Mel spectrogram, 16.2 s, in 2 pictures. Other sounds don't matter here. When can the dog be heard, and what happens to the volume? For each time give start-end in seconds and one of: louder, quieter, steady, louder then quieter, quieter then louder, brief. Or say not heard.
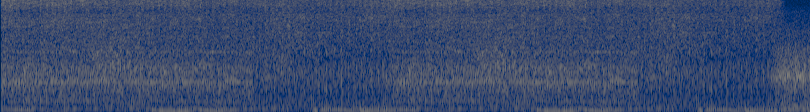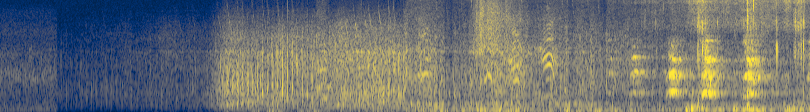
11.2-16.1 louder.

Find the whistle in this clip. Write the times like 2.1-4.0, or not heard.
not heard.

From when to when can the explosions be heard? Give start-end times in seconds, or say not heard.
12.8-13.6.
